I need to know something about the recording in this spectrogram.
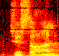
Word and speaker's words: Toussaint: Toussaint.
